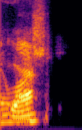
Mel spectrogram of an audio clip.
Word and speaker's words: Aoashi: Is Aoashi, I think that's how you pronounce the name. – Okay. Aoashi. Yeah. – What's that one about? A-S-H-I.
